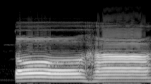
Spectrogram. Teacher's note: ini dibaca panjang masing-masing dua harokat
